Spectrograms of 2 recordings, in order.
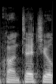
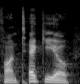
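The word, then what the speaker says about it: Fontecchio: I've been calling him Contio like he's Italian. I think it's Fonteio. So, my apologies to the Fonteio family for saying his name wrong this whole time.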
